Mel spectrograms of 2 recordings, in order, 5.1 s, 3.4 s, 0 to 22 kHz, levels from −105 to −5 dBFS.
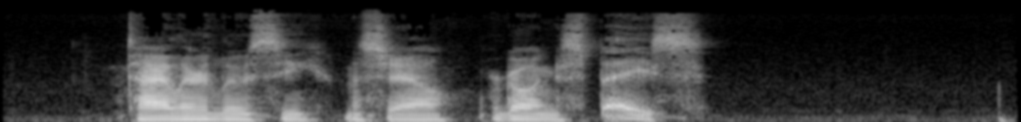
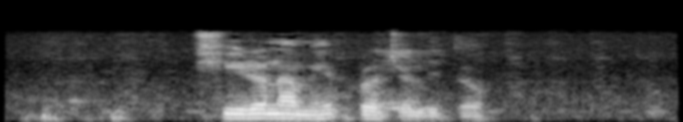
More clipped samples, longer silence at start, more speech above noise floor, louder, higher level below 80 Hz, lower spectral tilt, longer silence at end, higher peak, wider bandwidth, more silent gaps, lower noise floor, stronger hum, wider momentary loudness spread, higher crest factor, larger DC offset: neither; first, 0.65 s vs 0.2 s; about the same, 45 dB vs 42 dB; second, -26 LUFS vs -18 LUFS; first, -50 dBFS vs -60 dBFS; about the same, -5.5 dB/octave vs -6 dB/octave; second, 0.05 s vs 1 s; about the same, -4 dBFS vs -2 dBFS; first, 14 kHz vs 7.6 kHz; neither; first, -70 dBFS vs -60 dBFS; neither; second, 12 LU vs 26 LU; first, 24 dB vs 18 dB; neither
